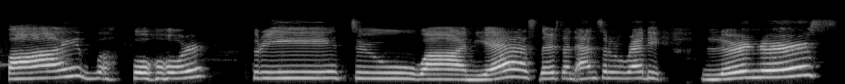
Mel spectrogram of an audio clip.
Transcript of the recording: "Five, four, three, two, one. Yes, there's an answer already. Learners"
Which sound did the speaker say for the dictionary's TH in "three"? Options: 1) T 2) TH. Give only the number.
1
